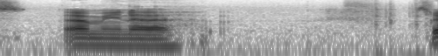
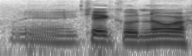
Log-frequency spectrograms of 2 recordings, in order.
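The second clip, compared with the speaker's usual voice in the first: normal talking voice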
